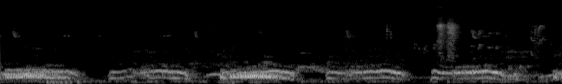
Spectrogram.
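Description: A pigeon gives deep, throaty coos in steady roughly one-second phrases, each swelling and dropping, with faint higher chirps in the background.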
